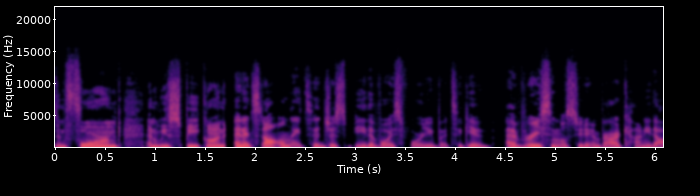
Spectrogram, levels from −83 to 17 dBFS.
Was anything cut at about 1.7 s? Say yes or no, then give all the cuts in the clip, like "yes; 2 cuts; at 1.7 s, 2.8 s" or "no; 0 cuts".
yes; 1 cut; at 1.7 s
